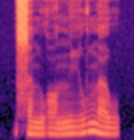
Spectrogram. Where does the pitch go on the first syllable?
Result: low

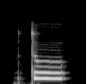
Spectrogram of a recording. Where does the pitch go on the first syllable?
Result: high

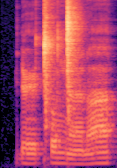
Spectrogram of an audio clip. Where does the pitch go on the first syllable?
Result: low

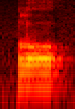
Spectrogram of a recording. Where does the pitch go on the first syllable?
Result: high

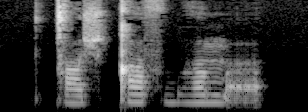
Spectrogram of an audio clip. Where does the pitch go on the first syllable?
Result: low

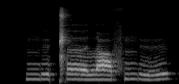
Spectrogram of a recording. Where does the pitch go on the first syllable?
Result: low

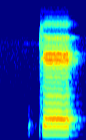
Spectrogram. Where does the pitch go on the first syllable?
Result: high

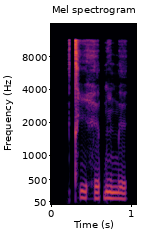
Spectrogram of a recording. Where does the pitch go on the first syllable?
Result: falling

